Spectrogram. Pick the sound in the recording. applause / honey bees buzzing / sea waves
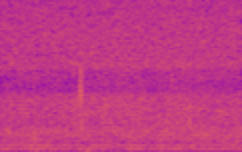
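honey bees buzzing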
